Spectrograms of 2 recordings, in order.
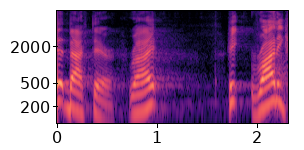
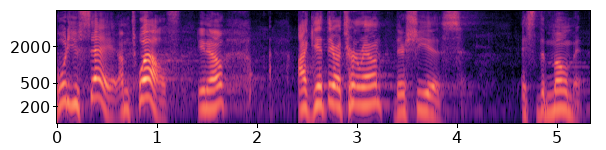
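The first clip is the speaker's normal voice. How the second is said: normal talking voice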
